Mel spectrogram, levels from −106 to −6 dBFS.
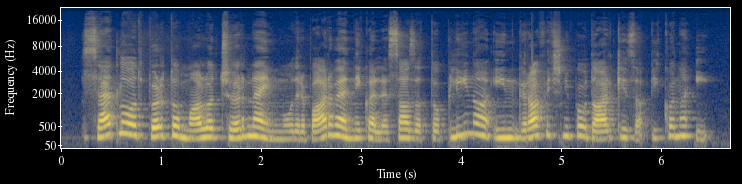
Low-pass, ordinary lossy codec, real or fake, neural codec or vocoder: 19.8 kHz; Opus, 64 kbps; real; none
